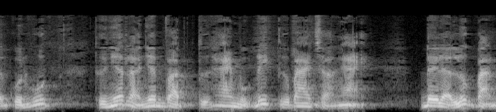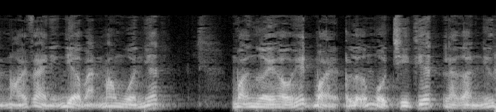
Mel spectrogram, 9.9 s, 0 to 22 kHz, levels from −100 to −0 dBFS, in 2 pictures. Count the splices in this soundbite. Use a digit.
1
